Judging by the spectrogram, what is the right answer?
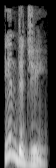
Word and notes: indigene: British English

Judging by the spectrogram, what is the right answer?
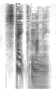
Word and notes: stake money: British English

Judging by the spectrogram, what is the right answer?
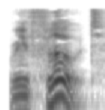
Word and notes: refloat: British English

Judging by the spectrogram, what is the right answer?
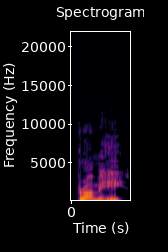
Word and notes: brummie: British English

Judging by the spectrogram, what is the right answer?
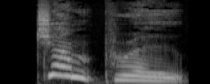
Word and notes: jump rope: British English

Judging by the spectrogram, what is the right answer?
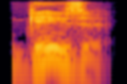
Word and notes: gazer: British English

